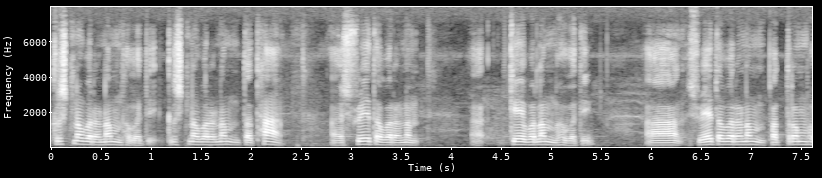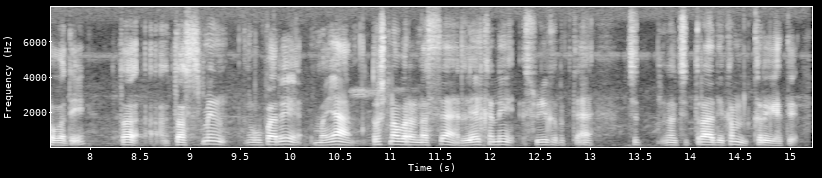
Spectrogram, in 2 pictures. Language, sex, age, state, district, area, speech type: Sanskrit, male, 18-30, Karnataka, Bagalkot, rural, spontaneous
